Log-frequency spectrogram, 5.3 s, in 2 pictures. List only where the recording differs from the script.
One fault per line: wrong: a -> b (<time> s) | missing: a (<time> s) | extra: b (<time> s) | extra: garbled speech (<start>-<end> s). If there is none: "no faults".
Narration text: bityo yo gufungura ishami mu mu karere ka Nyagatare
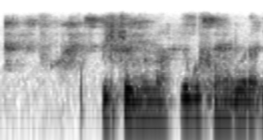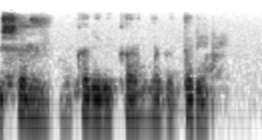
extra: nyuma (1.4 s)
missing: mu (3.3 s)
